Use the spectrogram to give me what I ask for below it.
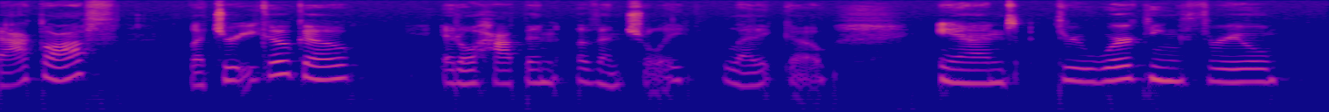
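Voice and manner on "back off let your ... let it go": plain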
